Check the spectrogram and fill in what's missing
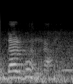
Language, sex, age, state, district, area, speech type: Maithili, female, 18-30, Bihar, Saharsa, rural, spontaneous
